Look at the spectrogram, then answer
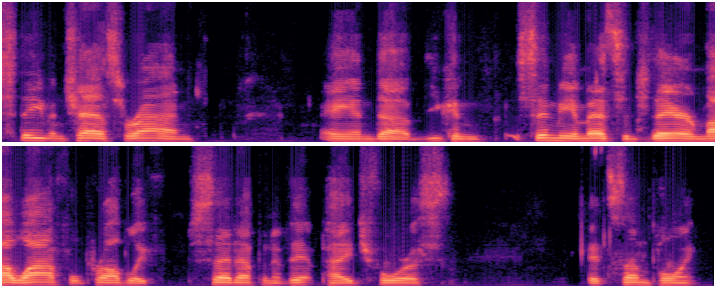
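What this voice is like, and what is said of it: Southern American accent. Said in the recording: “with my southern accent, it might be hard to understand it”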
